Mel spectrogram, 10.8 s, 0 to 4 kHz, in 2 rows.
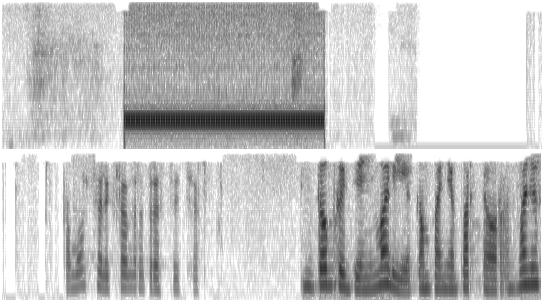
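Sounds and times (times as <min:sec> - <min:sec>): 
telephone ringback tone on a phone line: 0:01.2 - 0:03.3
speech: 0:06.1 - 0:07.7, 0:08.4 - 0:10.7.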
